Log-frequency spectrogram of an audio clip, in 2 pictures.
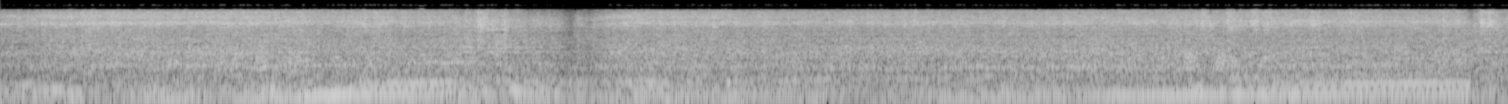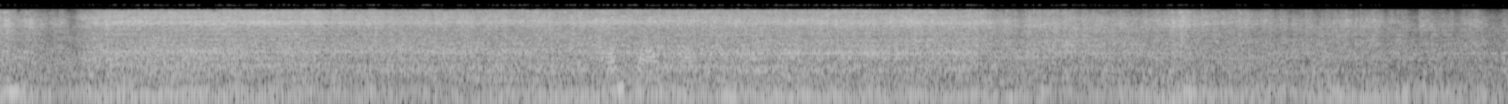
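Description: Bus engine running with a steady low drone that shifts slightly in pitch now and then, under constant mechanical noise.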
